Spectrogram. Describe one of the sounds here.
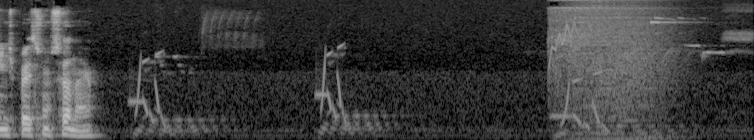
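A magic spell chimes and whooshes in short bursts.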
